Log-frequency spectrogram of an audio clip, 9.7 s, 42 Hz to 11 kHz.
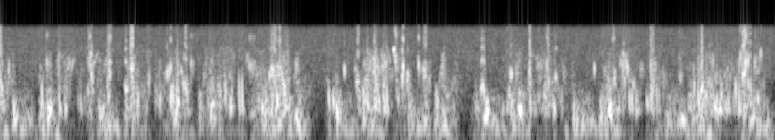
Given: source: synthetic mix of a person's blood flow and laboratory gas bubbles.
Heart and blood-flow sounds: Doppler ultrasound of blood flow; precordium
0.00-0.15 s: bubbles
0.48-0.68 s: bubbles
0.71-1.43 s: bubbles
1.56-1.90 s: bubbles
1.93-2.04 s: bubbles
2.06-2.43 s: bubbles
2.56-3.67 s: bubbles
4.08-4.23 s: bubbles
4.27-4.35 s: bubbles
4.42-5.16 s: bubbles
5.21-5.39 s: bubbles
5.93-6.08 s: bubbles
6.26-6.55 s: bubbles
6.58-7.07 s: bubbles
7.39-7.45 s: bubbles
7.51-8.32 s: bubbles
8.48-8.55 s: bubbles
8.59-9.59 s: bubbles
From the record:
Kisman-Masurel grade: 343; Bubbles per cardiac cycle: rolling drumbeat, 9 or more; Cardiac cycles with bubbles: 100%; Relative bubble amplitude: loud (0.450 to 0.775); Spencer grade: 3 (all of the cardiac periods contain showers or single bubble signals, but not dominating or overriding the cardiac motion signals); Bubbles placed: anywhere in the cardiac cycle

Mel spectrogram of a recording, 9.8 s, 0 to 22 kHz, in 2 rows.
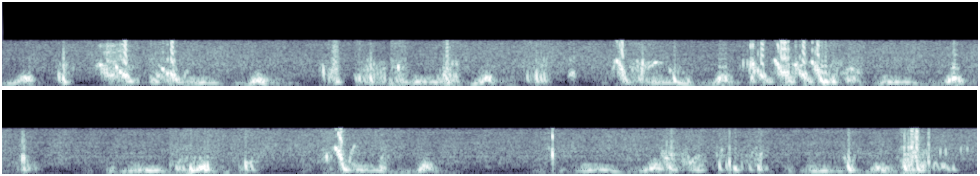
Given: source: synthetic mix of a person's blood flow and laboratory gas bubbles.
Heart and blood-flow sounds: Doppler ultrasound of blood flow; precordium
0.25-0.36 s: bubbles
0.46-0.70 s: bubbles
0.73-0.95 s: bubbles
1.57-1.72 s: bubbles
1.75-2.05 s: bubbles
2.16-2.30 s: bubbles
2.60-2.75 s: bubbles
2.82-2.88 s: bubbles
3.04-3.46 s: bubbles
3.67-4.31 s: bubbles
4.95-5.08 s: bubbles
5.71-5.95 s: bubbles
6.06-6.17 s: bubbles
6.46-6.67 s: bubbles
6.76-6.82 s: bubbles
7.59-7.67 s: bubbles
8.17-8.71 s: bubbles
9.08-9.18 s: bubbles
9.35-9.76 s: bubbles
From the record:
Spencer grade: 3 (all of the cardiac periods contain showers or single bubble signals, but not dominating or overriding the cardiac motion signals); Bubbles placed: only in the low amplitude regions of the cardiac cycle

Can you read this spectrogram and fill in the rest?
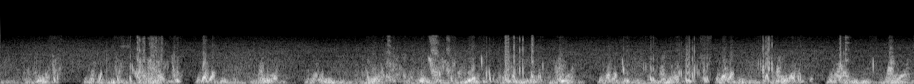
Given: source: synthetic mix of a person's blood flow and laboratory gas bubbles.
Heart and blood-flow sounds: Doppler ultrasound of blood flow; precordium
0.49-0.62 s: bubbles
1.13-1.84 s: bubbles
3.65-3.72 s: bubbles
3.76-4.09 s: bubbles
4.26-4.57 s: bubbles
4.77-5.46 s: bubbles
5.52-5.71 s: bubbles
6.20-6.58 s: bubbles
6.67-7.12 s: bubbles
7.54-7.78 s: bubbles
7.94-8.04 s: bubbles
8.10-8.15 s: bubbles
8.38-8.55 s: bubbles
8.70-8.77 s: bubbles
From the record:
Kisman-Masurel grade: 232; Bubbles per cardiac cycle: several, 3 to 8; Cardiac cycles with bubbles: 50 to 99%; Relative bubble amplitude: moderate (0.250 to 0.450); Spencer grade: 3 (all of the cardiac periods contain showers or single bubble signals, but not dominating or overriding the cardiac motion signals); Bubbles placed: only in the low amplitude regions of the cardiac cycle

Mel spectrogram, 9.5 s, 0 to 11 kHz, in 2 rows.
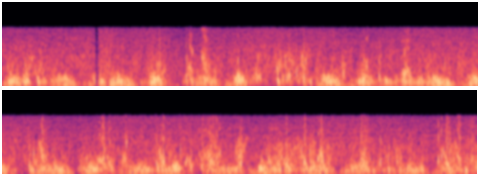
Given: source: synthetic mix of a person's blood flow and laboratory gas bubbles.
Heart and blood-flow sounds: Doppler ultrasound of blood flow; precordium
0.02-0.47 s: bubbles
0.54-0.68 s: bubbles
1.08-1.18 s: bubbles
1.45-1.65 s: bubbles
1.80-2.18 s: bubbles
2.34-2.38 s: bubbles
2.49-2.65 s: bubbles
2.71-3.08 s: bubbles
3.17-3.47 s: bubbles
3.56-4.25 s: bubbles
5.01-5.43 s: bubbles
5.50-6.04 s: bubbles
6.29-6.96 s: bubbles
7.08-7.26 s: bubbles
7.30-8.08 s: bubbles
8.31-9.01 s: bubbles
9.11-9.52 s: bubbles
From the record:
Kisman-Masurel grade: 342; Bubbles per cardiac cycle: rolling drumbeat, 9 or more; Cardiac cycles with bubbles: 100%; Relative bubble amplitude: moderate (0.250 to 0.450); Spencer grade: 3 (all of the cardiac periods contain showers or single bubble signals, but not dominating or overriding the cardiac motion signals); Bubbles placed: anywhere in the cardiac cycle

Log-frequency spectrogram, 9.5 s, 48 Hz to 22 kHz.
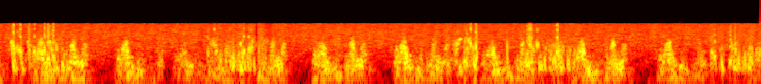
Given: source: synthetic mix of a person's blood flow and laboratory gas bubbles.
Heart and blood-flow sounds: Doppler ultrasound of blood flow; precordium
0.12-0.50 s: bubbles
0.53-0.89 s: bubbles
2.59-3.39 s: bubbles
5.25-5.32 s: bubbles
5.58-6.02 s: bubbles
6.33-6.41 s: bubbles
6.58-7.24 s: bubbles
8.88-9.47 s: bubbles
From the record:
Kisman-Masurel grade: 332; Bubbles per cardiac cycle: rolling drumbeat, 9 or more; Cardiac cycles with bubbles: 50 to 99%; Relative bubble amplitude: moderate (0.250 to 0.450); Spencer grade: 3 (all of the cardiac periods contain showers or single bubble signals, but not dominating or overriding the cardiac motion signals); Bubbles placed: only in the low amplitude regions of the cardiac cycle

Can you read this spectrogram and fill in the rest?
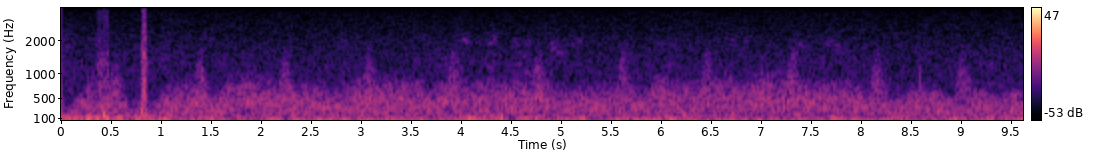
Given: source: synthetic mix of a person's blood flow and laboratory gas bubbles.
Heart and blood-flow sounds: Doppler ultrasound of blood flow; subclavian vein
0.36-0.47 s: bubbles
0.78-0.87 s: bubbles
From the record:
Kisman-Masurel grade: 112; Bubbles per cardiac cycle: 1 to 2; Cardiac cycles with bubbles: 1 to 10%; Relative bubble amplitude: moderate (0.250 to 0.450); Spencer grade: 1 (occasional bubble signal discernible with the cardiac motion signal, with majority of cardiac periods free of bubbles); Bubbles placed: anywhere in the cardiac cycle

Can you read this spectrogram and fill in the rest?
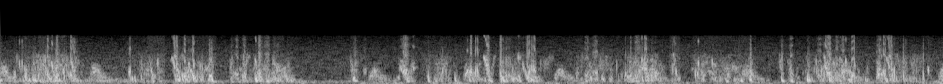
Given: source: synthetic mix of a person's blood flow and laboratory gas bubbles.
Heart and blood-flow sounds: Doppler ultrasound of blood flow; subclavian vein
0.00-0.04 s: bubbles
0.10-0.85 s: bubbles
1.26-1.65 s: bubbles
1.68-2.19 s: bubbles
2.29-2.95 s: bubbles
3.48-3.68 s: bubbles
3.96-4.19 s: bubbles
4.24-4.98 s: bubbles
5.00-5.54 s: bubbles
5.75-6.66 s: bubbles
6.70-6.83 s: bubbles
6.92-7.57 s: bubbles
7.78-8.72 s: bubbles
8.76-9.32 s: bubbles
9.38-9.44 s: bubbles
From the record:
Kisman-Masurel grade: 444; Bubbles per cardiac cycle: continuous sound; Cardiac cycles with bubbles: 100%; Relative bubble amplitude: maximal (0.775 to 0.999); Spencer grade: 4 (maximum detectable bubble signal sounding continuously throughout systole and diastole of every cardiac period, and overriding the amplitude of the normal cardiac signals); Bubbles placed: anywhere in the cardiac cycle

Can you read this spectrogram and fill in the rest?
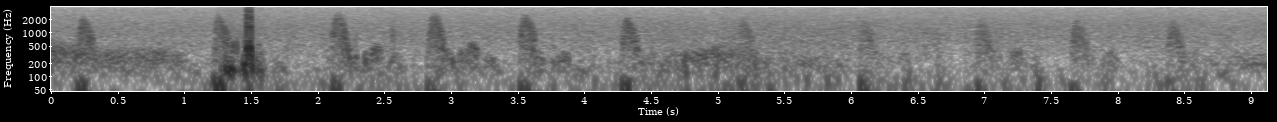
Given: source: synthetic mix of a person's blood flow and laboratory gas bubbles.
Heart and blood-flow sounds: Doppler ultrasound of blood flow; subclavian vein
1.27-1.60 s: bubbles
From the record:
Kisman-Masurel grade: 123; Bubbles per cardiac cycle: 1 to 2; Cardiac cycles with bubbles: 10 to 50%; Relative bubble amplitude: loud (0.450 to 0.775); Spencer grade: 2 (many but less than half of the cardiac periods contain bubble signals, singularly or in groups); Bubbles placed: anywhere in the cardiac cycle

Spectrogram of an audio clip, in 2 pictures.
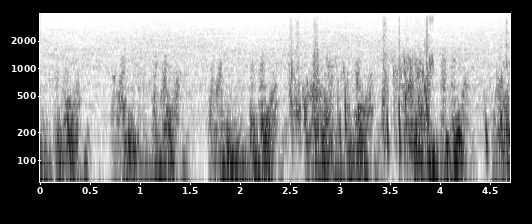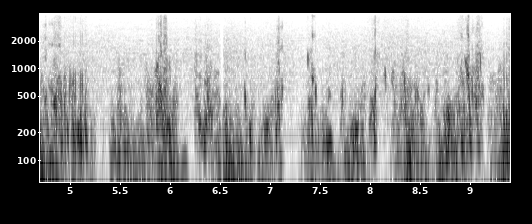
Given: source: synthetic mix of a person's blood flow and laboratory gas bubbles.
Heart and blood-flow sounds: Doppler ultrasound of blood flow; precordium
2.47-3.11 s: bubbles
3.39-3.95 s: bubbles
4.42-4.52 s: bubbles
4.54-5.25 s: bubbles
5.69-6.08 s: bubbles
6.23-6.51 s: bubbles
6.71-6.86 s: bubbles
7.02-7.16 s: bubbles
7.35-7.63 s: bubbles
7.97-8.25 s: bubbles
8.29-8.59 s: bubbles
8.85-9.14 s: bubbles
9.30-9.41 s: bubbles
From the record:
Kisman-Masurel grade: 332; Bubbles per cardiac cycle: rolling drumbeat, 9 or more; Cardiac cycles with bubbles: 50 to 99%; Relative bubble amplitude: moderate (0.250 to 0.450); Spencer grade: 3 (all of the cardiac periods contain showers or single bubble signals, but not dominating or overriding the cardiac motion signals); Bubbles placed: only in the low amplitude regions of the cardiac cycle

